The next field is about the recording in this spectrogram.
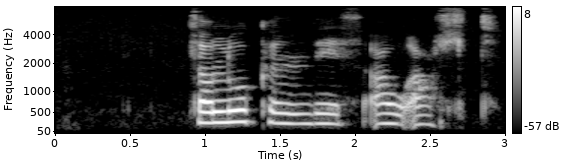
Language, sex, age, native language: Icelandic, female, 10, Icelandic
